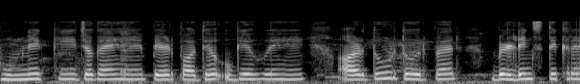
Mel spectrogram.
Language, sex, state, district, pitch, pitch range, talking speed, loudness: Hindi, female, Uttar Pradesh, Lucknow, 235 Hz, 230-245 Hz, 175 wpm, -17 LUFS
